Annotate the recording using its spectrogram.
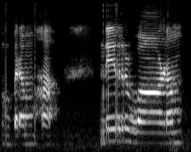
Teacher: హ కింద మ వత్తు ఉంది కాబట్టి ఫస్ట్ మా చెప్పి తర్వాత హ చెప్తాం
